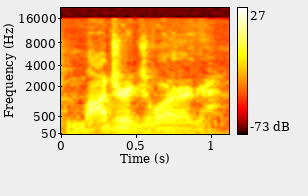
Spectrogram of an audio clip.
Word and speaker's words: Modrigswerg: mr welch and today we're learning how to pronounce modric's worg officially very little is known about the rot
